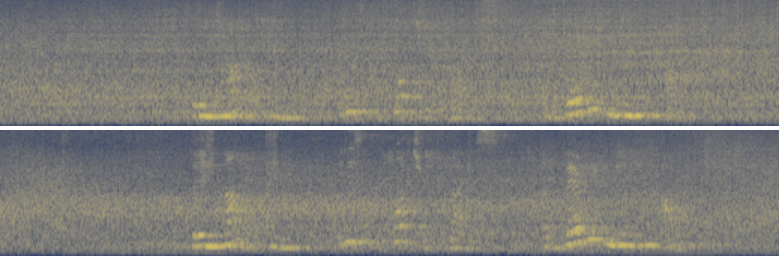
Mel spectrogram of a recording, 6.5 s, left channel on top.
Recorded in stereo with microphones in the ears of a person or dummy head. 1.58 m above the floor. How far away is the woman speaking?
About 3.5 m.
